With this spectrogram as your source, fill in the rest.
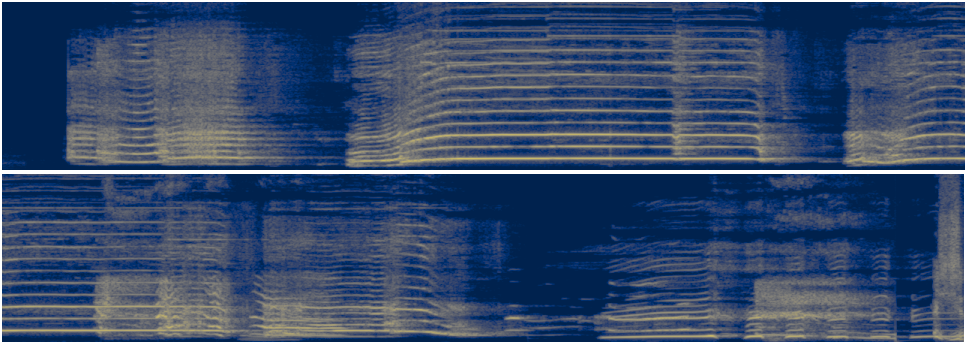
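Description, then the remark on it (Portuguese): A Siberian husky howls and yowls in several long, loud, drawn-out cries with sliding pitch, separated by brief pauses, the last ones breaking into choppier whining sounds. “eu comecei a seguir Instagrams de Husky siberiano. E, meu irmão, eu choro. Eu choro de rir com eles berrando”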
